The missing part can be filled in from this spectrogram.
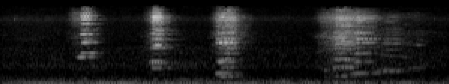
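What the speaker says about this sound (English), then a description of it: "So that's the sound of the mouth organ." A mouth organ (harmonica) plays four separate blown chords, the last one longer, each a bright reedy burst set apart by short gaps and heard alone at moderate volume.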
